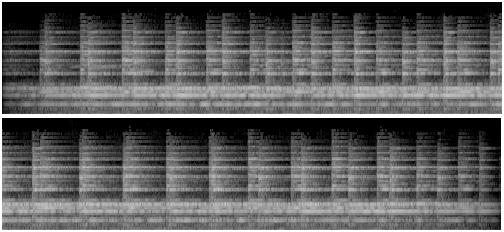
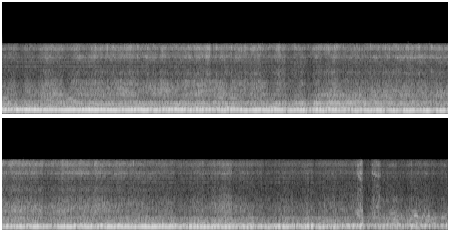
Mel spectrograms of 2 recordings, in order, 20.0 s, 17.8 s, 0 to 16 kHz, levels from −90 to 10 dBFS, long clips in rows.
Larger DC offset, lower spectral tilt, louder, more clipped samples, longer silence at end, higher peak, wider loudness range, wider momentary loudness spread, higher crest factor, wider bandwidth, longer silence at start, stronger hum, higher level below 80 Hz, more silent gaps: neither; second, -1.5 dB/octave vs -12 dB/octave; second, -17 LUFS vs -13 LUFS; neither; first, 0.15 s vs 0 s; about the same, -2 dBFS vs 0 dBFS; second, 2 LU vs 5 LU; about the same, 9 LU vs 8 LU; first, 18 dB vs 12 dB; first, 11 kHz vs 4 kHz; about the same, 0.1 s vs 0 s; neither; second, -50 dBFS vs -42 dBFS; neither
